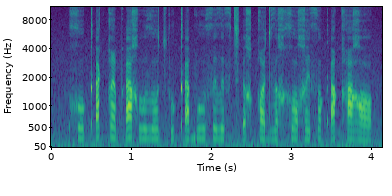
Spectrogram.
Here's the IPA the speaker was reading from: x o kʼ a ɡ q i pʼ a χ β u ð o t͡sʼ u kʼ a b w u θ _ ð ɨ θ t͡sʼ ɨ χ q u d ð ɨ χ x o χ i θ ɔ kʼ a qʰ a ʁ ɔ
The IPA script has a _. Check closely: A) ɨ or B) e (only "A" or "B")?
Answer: A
